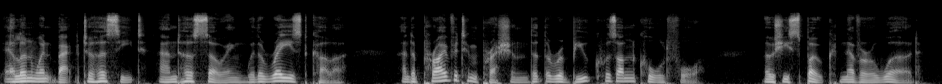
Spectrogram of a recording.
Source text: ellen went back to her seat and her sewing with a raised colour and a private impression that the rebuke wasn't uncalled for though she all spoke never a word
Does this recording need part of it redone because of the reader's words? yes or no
yes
